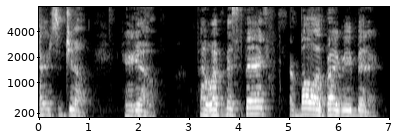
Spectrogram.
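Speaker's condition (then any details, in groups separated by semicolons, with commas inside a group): Friedreich's ataxia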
